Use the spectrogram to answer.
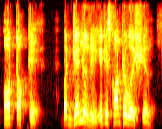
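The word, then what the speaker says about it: Tauktae: Cyclone Tokte. It could be Tote or Tokte, but generally it is controversial. People are not pronouncing the letter K.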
